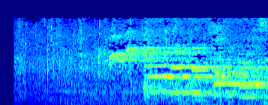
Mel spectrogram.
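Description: Audience applause and crowd noise in a concert hall, then, about two and a half seconds in, the band's slow instrumental intro begins: a brief rising glide followed by sustained, layered chord tones that swell in volume.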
